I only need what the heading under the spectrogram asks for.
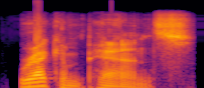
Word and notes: recompense: American English

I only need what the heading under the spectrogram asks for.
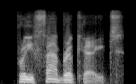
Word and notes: prefabricate: British English

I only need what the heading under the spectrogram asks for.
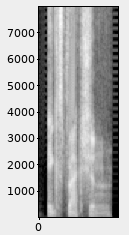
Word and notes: extraction: British English

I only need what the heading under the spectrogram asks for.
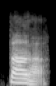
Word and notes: power: Indian

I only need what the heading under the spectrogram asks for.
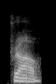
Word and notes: prow: Indian

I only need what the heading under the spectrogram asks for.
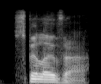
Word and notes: spillover: British English

